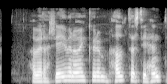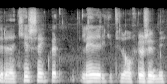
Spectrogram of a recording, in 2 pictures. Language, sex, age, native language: Icelandic, male, 40-49, Icelandic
